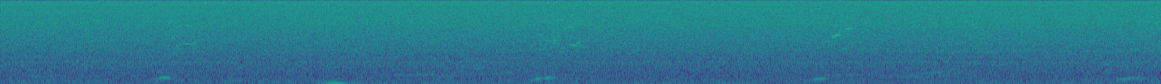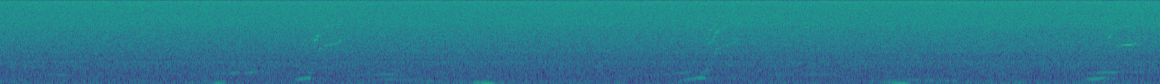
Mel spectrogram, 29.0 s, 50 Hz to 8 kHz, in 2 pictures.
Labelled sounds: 18.6	18.8	humpback whale, 1.5 to 2.1 kHz
28.5	28.8	humpback whale, 1.5 to 1.8 kHz

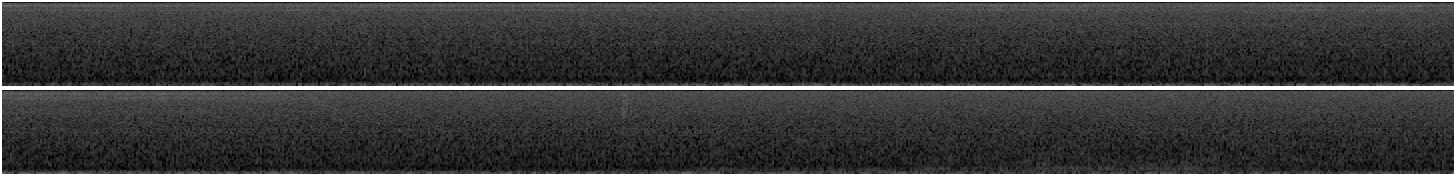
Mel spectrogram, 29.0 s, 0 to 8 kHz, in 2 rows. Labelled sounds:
0.0	0.3	vessel noise, 6.8 to 7.1 kHz
9.3	10.0	vessel noise, 7.0 to 7.3 kHz

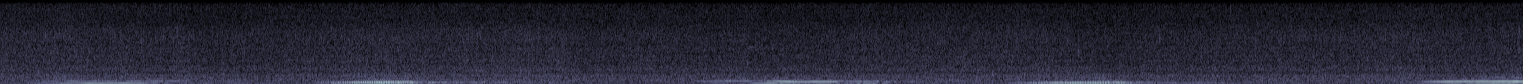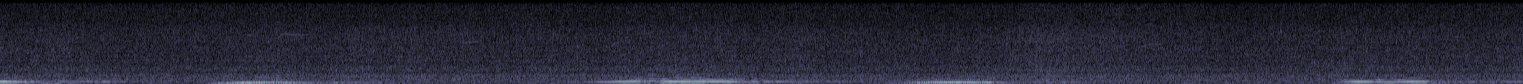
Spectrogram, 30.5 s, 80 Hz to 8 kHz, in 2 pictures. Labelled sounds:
18.0	18.3	humpback whale, 4.7 to 4.9 kHz
26.6	26.9	humpback whale, 3.6 to 3.9 kHz

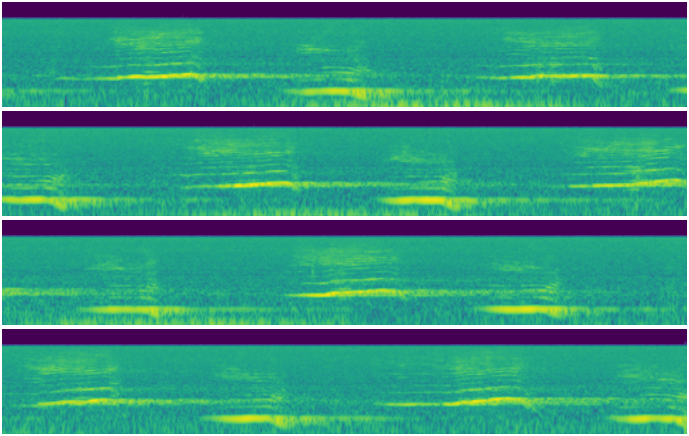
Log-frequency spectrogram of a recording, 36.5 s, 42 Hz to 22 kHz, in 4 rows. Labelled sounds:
1.4	2.7	humpback whale, 1.0 to 3.4 kHz
3.9	4.6	humpback whale, 1.0 to 1.4 kHz
6.7	8.8	humpback whale, 0.80 to 3.6 kHz
9.1	9.7	humpback whale, 0.86 to 1.4 kHz
11.7	12.9	humpback whale, 0.80 to 3.8 kHz
14.3	14.9	humpback whale, 0.96 to 1.6 kHz
16.8	17.4	humpback whale, 0.80 to 2.6 kHz
17.7	18.3	humpback whale, 1.2 to 3.5 kHz
19.4	20.0	humpback whale, 1.1 to 1.6 kHz
22.1	23.5	humpback whale, 0.96 to 4.1 kHz
24.9	25.5	humpback whale, 1.0 to 1.5 kHz
27.7	28.9	humpback whale, 1.1 to 3.5 kHz
30.2	31.0	humpback whale, 0.93 to 1.5 kHz
32.9	34.4	humpback whale, 0.93 to 3.2 kHz
35.6	36.5	humpback whale, 0.90 to 1.5 kHz

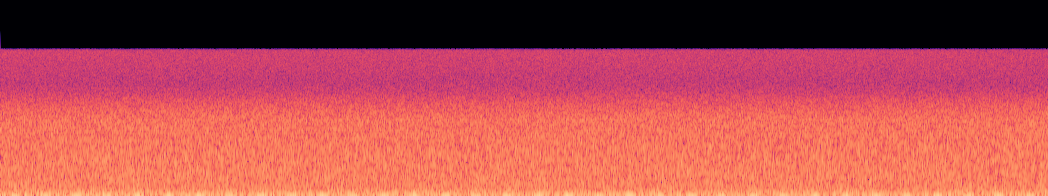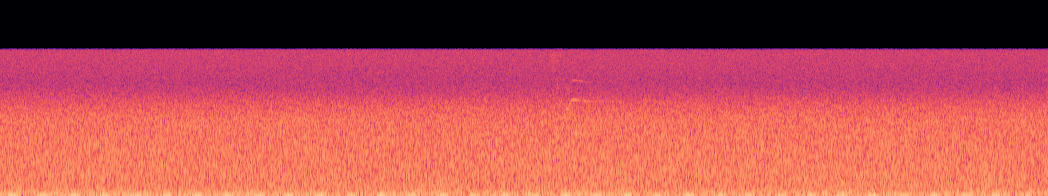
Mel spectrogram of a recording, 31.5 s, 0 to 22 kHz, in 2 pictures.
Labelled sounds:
23.4	25.6	killer whale, offshore, 1.4 to 3.0 kHz

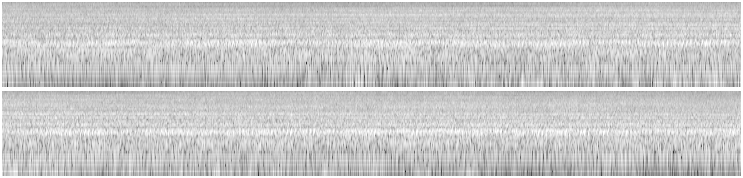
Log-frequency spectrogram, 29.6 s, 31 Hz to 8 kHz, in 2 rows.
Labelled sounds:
1.0	1.3	vessel noise, 2.5 to 2.7 kHz

